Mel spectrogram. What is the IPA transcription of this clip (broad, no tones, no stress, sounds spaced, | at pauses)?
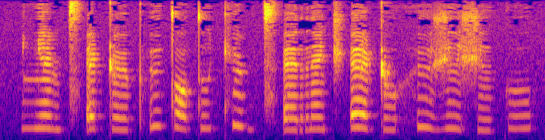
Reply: ʎ ɛ̃ ɖ t͡sʼ ɛ ʈ ø pʼ ʉ t̪ ɔ t̪ u cʰ ʉ ɖ t͡sʼ ɛ r ɛ̃ t͡ʃʼ ɛ ʈ u h ʉ ʒ ɨ ʃ ɨ k u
